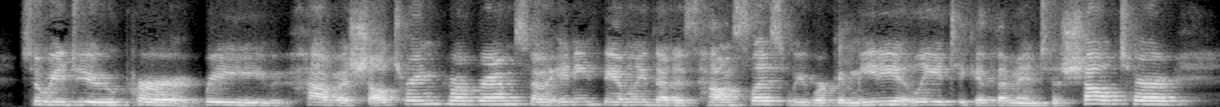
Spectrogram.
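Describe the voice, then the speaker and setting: Quick and with hardly any pauses, a woman talks at a fairly high pitch with ordinary pitch variation, and audible room echo fills the recording. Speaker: nonprofit executive director. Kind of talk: informal presentation.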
